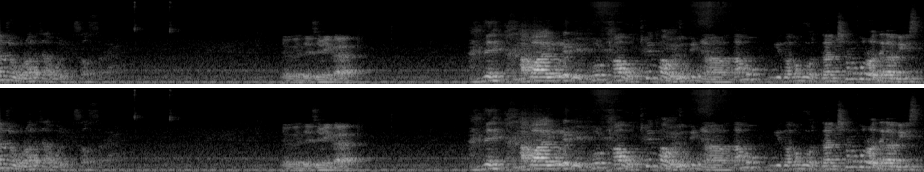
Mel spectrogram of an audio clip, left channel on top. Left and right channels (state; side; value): identical; both; correlation 1.00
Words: 하자고 이렇게 썼어요. 여기가 됐습니까? 근데 봐봐 이걸 다 어떻게 다 외우겠냐 까먹기도 하고 난 참고로 내가 미리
